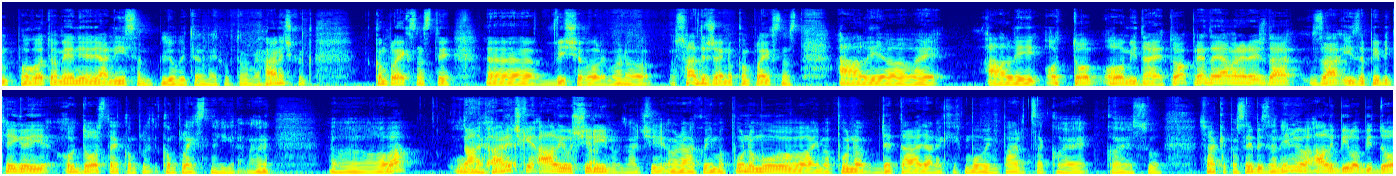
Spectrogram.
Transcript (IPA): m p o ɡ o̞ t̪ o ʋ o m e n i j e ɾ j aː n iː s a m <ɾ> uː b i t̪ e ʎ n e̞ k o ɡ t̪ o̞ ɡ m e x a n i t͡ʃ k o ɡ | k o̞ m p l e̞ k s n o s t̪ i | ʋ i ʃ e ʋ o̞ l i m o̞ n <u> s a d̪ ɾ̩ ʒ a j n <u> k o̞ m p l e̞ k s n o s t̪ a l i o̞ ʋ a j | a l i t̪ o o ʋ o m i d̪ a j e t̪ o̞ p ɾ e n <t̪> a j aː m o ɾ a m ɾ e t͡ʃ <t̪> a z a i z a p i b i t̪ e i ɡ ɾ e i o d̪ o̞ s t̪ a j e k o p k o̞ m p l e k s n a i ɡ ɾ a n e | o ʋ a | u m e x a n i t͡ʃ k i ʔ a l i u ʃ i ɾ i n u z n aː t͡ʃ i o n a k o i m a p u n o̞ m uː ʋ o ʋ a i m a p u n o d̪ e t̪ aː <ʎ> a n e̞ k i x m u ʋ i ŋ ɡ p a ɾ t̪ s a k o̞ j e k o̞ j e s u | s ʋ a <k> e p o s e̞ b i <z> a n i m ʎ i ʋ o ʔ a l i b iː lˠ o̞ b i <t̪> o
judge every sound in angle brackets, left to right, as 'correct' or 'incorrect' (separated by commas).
incorrect, incorrect, correct, incorrect, incorrect, correct, correct, correct, incorrect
